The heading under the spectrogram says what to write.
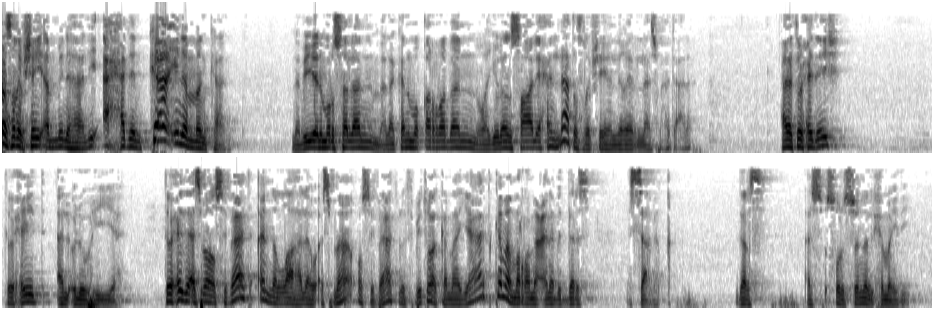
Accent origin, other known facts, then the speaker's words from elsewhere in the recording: Aden, Yemen; حتى قرأت لصحفي عندنا في عدن يقول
